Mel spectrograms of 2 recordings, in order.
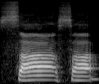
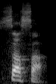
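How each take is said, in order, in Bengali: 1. "sa sa" অক্ষর দুটো ধীরে ও টেনে পড়া হয়। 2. "sa sa" অক্ষর দুটো একসাথে দ্রুত পড়া হয়। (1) "এভাবে যদি কেউ পড়ে সা সা, ভুল" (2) "হরকতের উচ্চারণ তাড়াতাড়ি পড়তে হবে"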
